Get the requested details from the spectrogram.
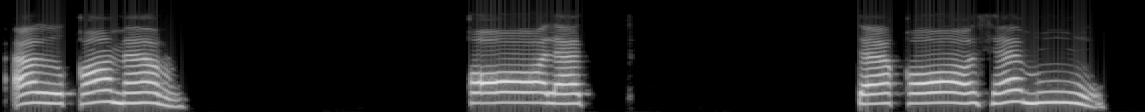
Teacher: Characteristic, heavy, makhraj, the deepest part of the tongue with the soft palate. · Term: qaf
